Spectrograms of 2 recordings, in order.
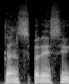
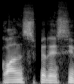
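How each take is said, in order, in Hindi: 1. पहले अक्षर में छोटा 'kun' स्वर है। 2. पहले अक्षर में खुला 'kon' स्वर है। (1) "कन और कौन का बड़ा मसला" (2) "हम लोग कंस्पिरेसी को कॉन्स्पिरेसी बोल देते हैं"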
